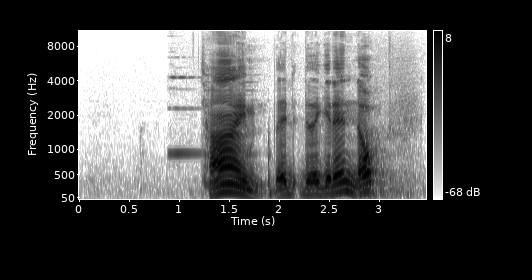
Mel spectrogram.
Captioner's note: bell dings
